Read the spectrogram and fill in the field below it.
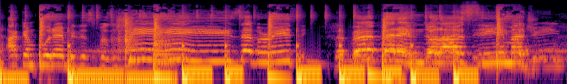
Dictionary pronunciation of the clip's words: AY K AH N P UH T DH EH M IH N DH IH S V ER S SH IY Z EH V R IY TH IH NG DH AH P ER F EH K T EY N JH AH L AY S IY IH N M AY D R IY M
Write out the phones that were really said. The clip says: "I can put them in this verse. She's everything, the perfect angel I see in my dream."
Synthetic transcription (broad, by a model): AY K AH N P UH T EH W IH DH IH S P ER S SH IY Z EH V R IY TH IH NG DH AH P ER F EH T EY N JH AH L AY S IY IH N M AY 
